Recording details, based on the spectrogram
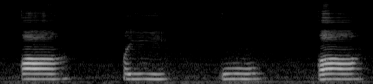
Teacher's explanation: Nah, saat kita mengucapkan huruf qaf, qa, qi, ku, ko. Nah, pangkal lidah kita naik, akan tetapi suara kita tidak terkepung di langit-langit mulut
